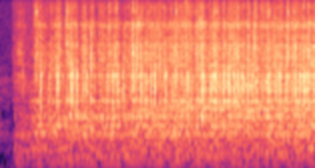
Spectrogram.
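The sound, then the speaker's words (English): A pedal-driven sewing machine runs after a brief start, its steady, fairly loud mechanical whirr and rattle continuing without break to the end. “Okay, sewing machine on. Let's put the pedal to the metal.”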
